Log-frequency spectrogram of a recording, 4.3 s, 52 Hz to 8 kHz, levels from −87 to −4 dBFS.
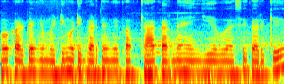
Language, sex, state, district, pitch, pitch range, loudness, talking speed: Hindi, male, Chhattisgarh, Sukma, 105 Hz, 105-110 Hz, -18 LUFS, 225 wpm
